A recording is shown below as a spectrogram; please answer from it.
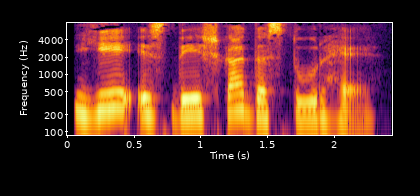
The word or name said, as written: दस्तूर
